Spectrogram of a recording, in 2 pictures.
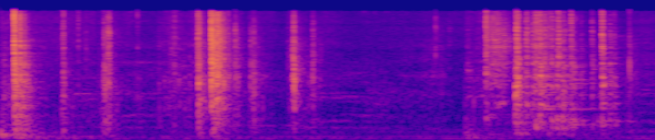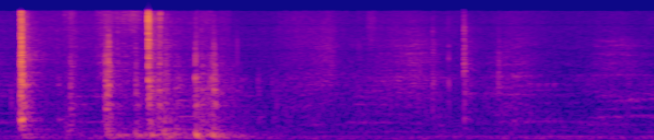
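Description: A hand handling a plastic portable CD boombox: a run of sharp plastic clicks and knocks with some rubbing, and a dull thump about four seconds in. The rest is quiet apart from a faint low hum.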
